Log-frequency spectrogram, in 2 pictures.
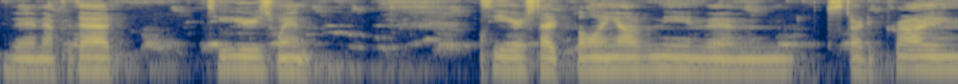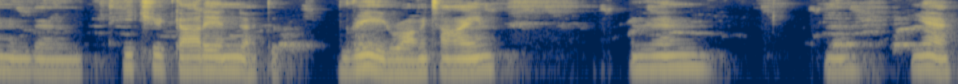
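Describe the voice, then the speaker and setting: A teenage Filipino man telling a personal story in a hesitant, halting way, with many fillers and restarts. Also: mid-range voice, little pitch movement, a little hiss or hum, rough recording. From Philippines. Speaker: student. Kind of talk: personal confession monologue.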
